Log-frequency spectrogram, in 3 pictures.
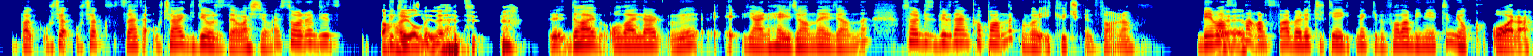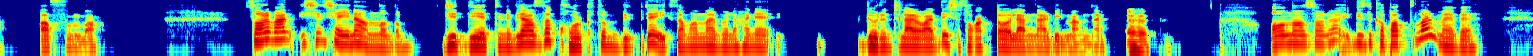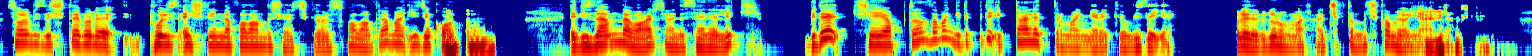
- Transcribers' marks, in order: tapping; other background noise; laughing while speaking: "evet"; unintelligible speech
- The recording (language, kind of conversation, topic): Turkish, podcast, Uçağı kaçırdığın bir anın var mı?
